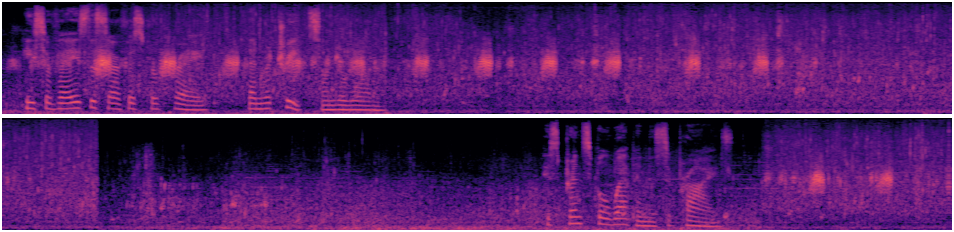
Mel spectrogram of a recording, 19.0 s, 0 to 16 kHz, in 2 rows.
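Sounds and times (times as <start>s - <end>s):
ducks quacking: 0.0s - 8.2s, 17.2s - 19.0s.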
